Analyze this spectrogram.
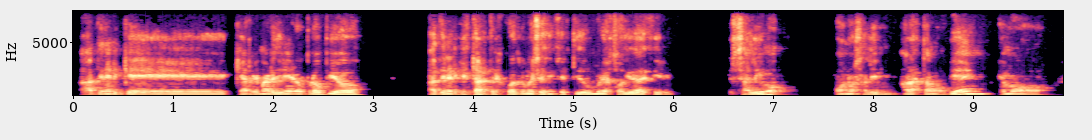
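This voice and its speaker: Mellow and medium in pitch, this man's voice comes through reverberant, lo-fi sound. A chatbot marketing entrepreneur from Extremadura with a Spanish accent, he chats frankly and informally in an interview, with the odd mild curse.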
